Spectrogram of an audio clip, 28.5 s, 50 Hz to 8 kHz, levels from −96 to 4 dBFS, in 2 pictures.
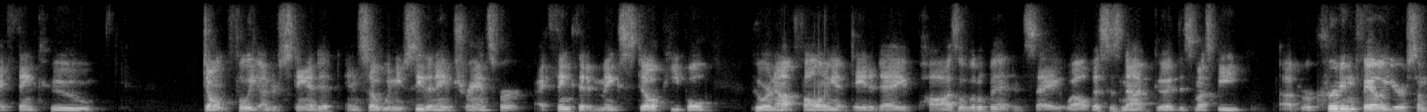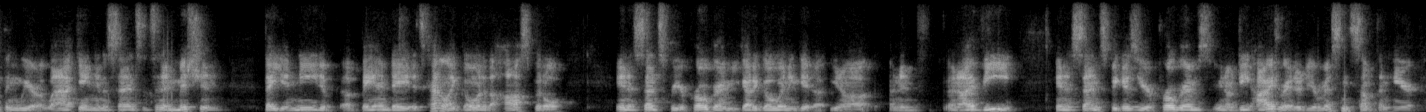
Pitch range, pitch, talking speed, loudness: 110-125 Hz, 115 Hz, 220 wpm, -30 LUFS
